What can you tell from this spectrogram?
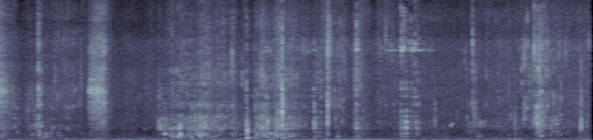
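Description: Water splashing and sloshing in irregular bursts as a hooked brown trout is drawn in and netted, over a low steady rumble, with a few sharp clicks.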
